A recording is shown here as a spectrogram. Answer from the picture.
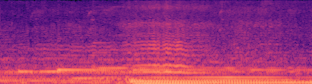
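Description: Honeybees buzzing, a wavering drone strongest in the middle, over background music with low sustained notes that swell about a second in.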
